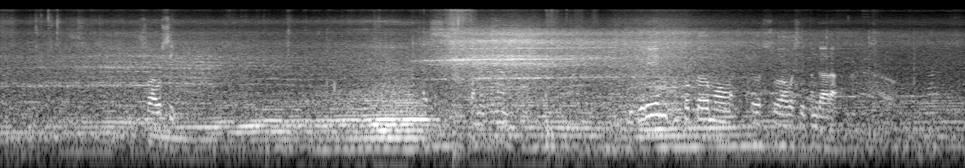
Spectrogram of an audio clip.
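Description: Cardboard rustles and scrapes as hands fold and press it.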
